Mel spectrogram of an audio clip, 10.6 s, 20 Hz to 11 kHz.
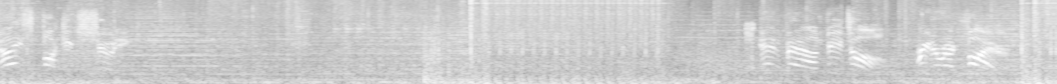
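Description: Heavy gunfire and explosions from the video game Call of Duty Black Ops 3 form a dense, continuous barrage of rapid shots and crashes, with shouted voices breaking through the chaos.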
